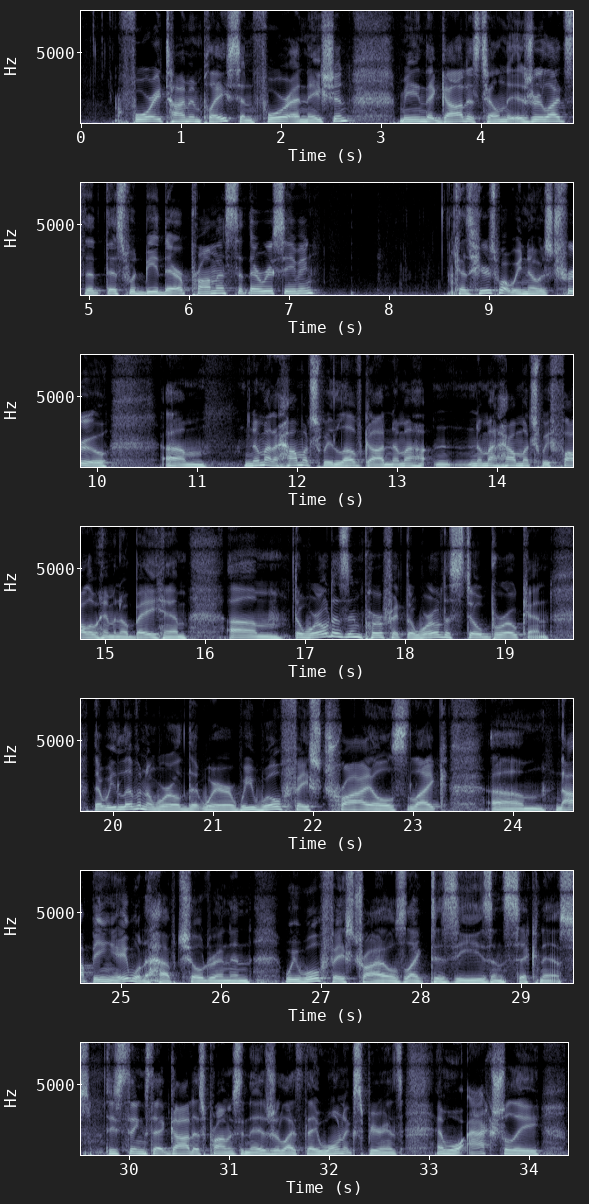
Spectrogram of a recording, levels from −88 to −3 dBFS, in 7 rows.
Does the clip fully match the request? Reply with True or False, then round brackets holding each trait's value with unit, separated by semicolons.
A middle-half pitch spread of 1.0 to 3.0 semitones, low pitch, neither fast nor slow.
False (4.0 semitones; 130 Hz; 185 wpm)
